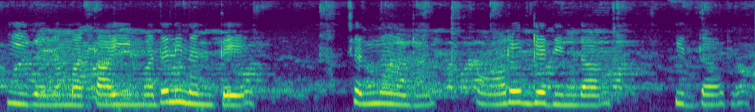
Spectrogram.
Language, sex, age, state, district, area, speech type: Kannada, female, 60+, Karnataka, Kolar, rural, spontaneous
